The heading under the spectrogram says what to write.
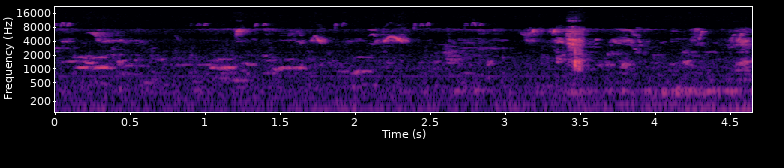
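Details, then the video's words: Scarlet minivet singing in the wild, giving thin, high chirps and short whistled notes at an irregular pace while other small birds twitter faintly underneath, with a low hum throughout. "BURUNG SEPAH RAJA GACOR DI ALAM"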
